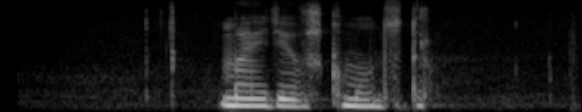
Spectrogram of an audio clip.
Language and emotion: Russian, neutral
